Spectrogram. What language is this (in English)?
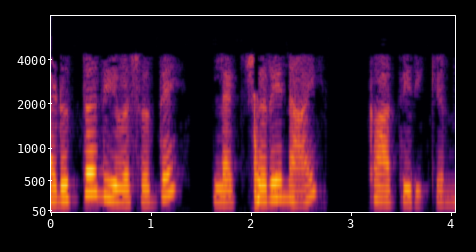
Malayalam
